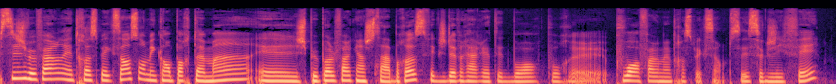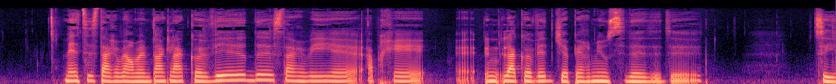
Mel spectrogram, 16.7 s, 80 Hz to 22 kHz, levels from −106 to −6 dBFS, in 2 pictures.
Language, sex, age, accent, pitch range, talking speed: French, female, 20-39, Canadian, 170-195 Hz, 230 wpm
